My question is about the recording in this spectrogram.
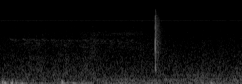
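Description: A single sharp click about one and a half seconds in, over a faint low rumble.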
